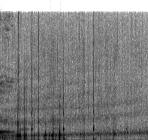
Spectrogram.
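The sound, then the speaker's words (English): Wine glugs and gurgles as it is poured into a glass, a steady stream of bubbly, irregular splashes and small bright plinks, fairly quiet and with no voices. “Oh, do the pouring. Let's see if we can hear that.”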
